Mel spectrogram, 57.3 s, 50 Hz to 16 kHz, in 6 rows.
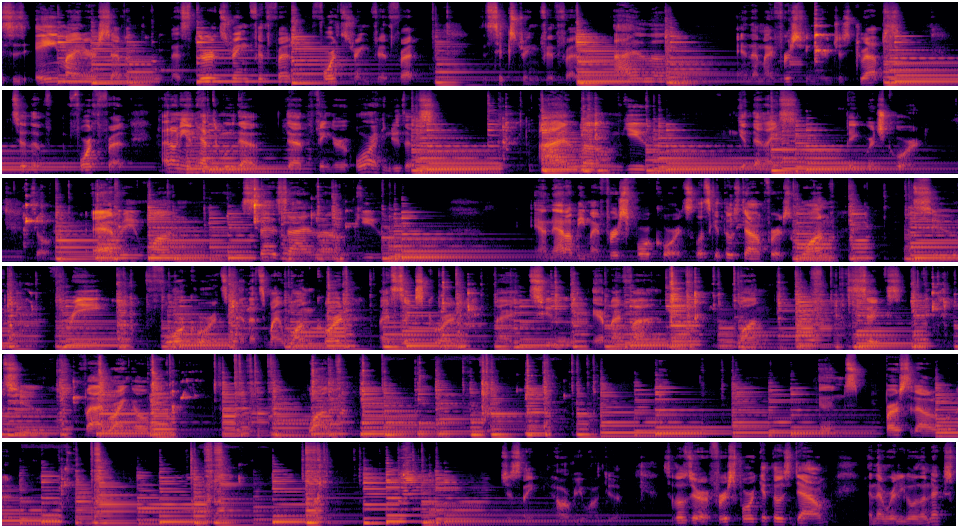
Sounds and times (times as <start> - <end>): Strum: 0.0 - 12.8, 13.5 - 25.4, 26.4 - 54.8.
